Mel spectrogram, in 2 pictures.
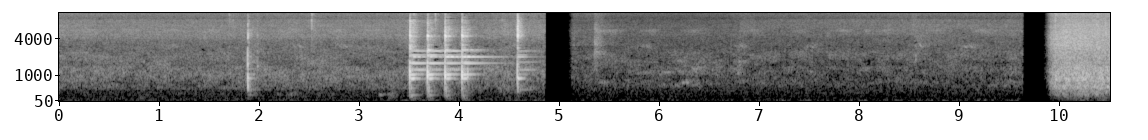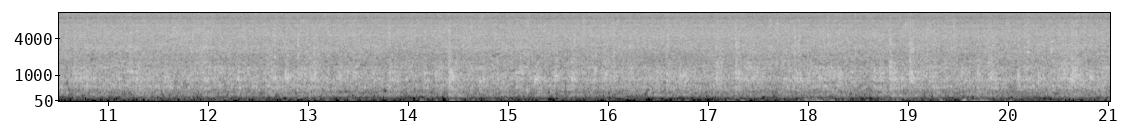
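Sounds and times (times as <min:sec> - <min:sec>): heavy rain pouring onto a pond: 0:09.8 - 0:21.0.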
